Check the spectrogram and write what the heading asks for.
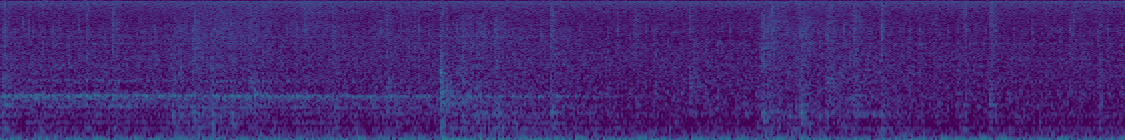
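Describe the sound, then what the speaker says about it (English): Train rolling along a rail line in Factorio, a steady low rumble with engine-like hum sustained throughout, one brief thump midway, no talking. "I want to ride the train."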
